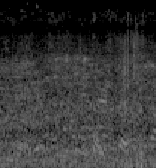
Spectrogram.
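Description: Distant shouts and calls of footballers on the pitch, over a steady background of open-air stadium noise.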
